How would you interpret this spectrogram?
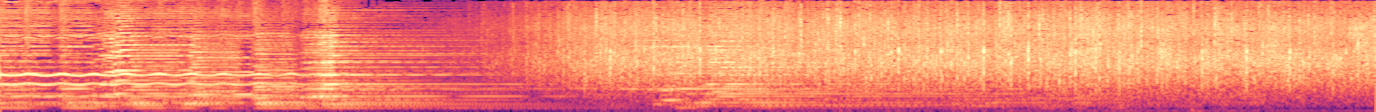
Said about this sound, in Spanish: Bueno, muchos aplausos que seguramente serán también recibidos en diferentes ocasiones y radios que van a continuar en la mañana de hoy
